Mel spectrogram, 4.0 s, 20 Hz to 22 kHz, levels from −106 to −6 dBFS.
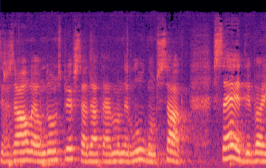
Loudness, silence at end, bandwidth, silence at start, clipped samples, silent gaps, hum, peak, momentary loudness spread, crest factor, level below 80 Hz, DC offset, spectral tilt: -22 LUFS; 0 s; 16.5 kHz; 0 s; under 0.1%; none; none; -4 dBFS; 7 LU; 18 dB; -58 dBFS; 0.2%; -4.5 dB/octave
